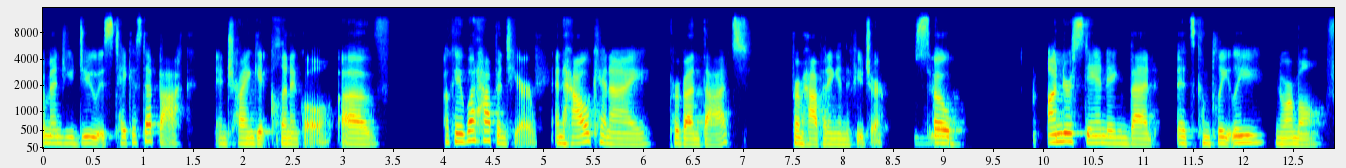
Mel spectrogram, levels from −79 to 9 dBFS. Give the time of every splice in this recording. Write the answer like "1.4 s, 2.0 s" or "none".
1.7 s, 4.9 s, 8.7 s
